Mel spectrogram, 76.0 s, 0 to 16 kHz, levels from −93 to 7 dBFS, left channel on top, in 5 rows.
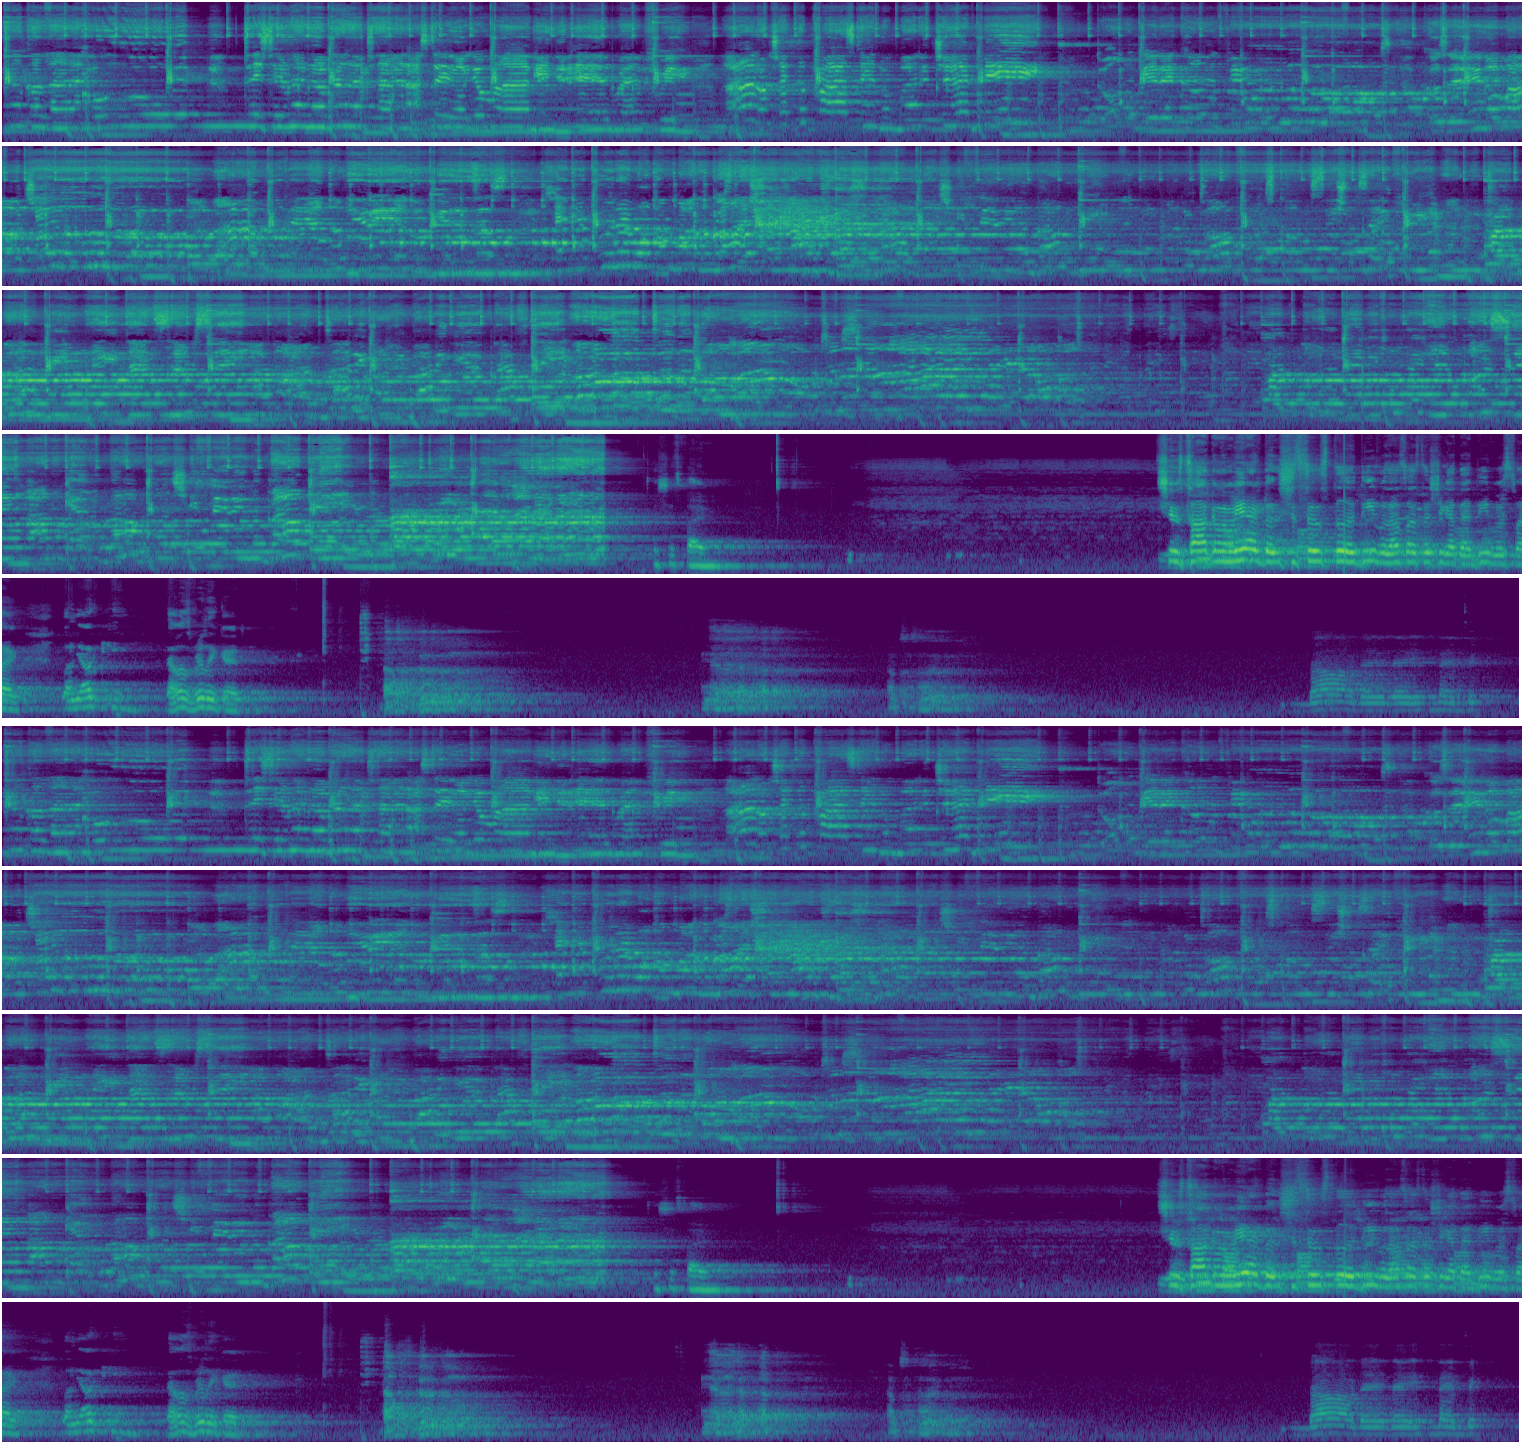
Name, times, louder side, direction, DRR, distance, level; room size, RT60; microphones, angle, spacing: voice 1, 0.0-42.1 42.4-51.6 52.1-52.8 57.2-61.0 61.4-62.1 62.4-63.2 64.4-64.5, left 7 dB, 75° left, 0.9 m, -28 dB
voice 2, 57.2-60.6 73.7-75.5, right 3 dB, 80° right, 0.8 m, -39 dB
voice 3, 64.6-65.5 67.8-68.5 69.6-70.2, right 1 dB, 45° right, 7.6 m, -41 dB
28.5 x 26.0 x 4.9 m
head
